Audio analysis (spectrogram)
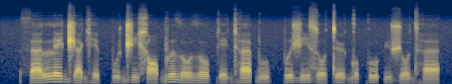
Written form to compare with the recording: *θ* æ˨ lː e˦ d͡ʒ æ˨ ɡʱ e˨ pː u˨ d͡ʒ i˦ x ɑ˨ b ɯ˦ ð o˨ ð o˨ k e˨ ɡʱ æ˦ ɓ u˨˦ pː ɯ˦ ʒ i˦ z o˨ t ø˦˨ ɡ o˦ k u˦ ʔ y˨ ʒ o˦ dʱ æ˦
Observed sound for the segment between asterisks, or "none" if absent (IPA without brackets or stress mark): θ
